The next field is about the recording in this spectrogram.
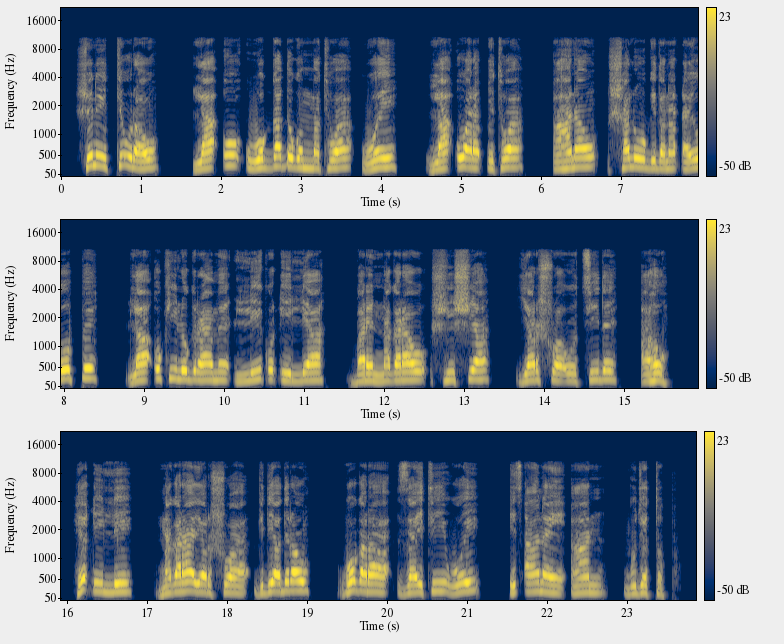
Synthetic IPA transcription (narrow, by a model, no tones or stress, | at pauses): ʃɪnɪt̪ːɪʊɾɐw | laːʔʊwɔɡːɐd̪ɔɡɔmːɐt̪ʊwaːwɔj | laːʔʊɐɾɐpʼːɛt̪ʊwaː | ɐɦɐnɐwʃɐluːɡɪd̪ɐnɐɗɐjo̞ːpːɛ | laːʔʊkiːlɔɡɪɾaːmɛliːkʼɔɗiːlːɪjaː | bɐɾɛnɐɡɐɾɐwʃiːʃːɪjaː | jɐɾʃːʊwaːo̞ːt͡sːiːd̪ɛ | ɐɦɔ | hɛɗiːlːiː | nɐɡɐɾaːjɐɾʃʊwaːɡɪd̪ɪjaːd̪ɪɾɐw | wɔɡɐɾaːzɐjt̪iːwɔj | ɪt͡sʼaːnɐjaːn | ɡʊd͡ʒɛt̪ːɔpːɔ̥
